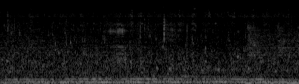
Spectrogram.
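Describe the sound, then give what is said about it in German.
Liquid trickles steadily from a small vial into a child's ears, a soft continuous watery hiss that holds level throughout without clear breaks. “Mit etwas Kraft schiebt er den Kopf des Kindes zur Seite und träufelt ein wenig von der Flüssigkeit in seine Ohren.”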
